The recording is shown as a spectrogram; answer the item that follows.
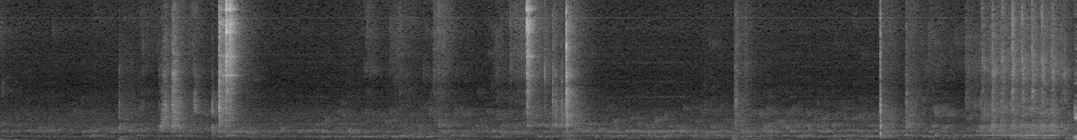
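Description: A home sewing machine stitches along the side of a fabric box, a quiet steady mechanical whir running for over ten seconds with a few sharp clicks and thumps scattered through it.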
